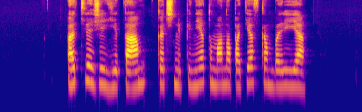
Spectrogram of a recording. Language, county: Lithuanian, Kaunas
